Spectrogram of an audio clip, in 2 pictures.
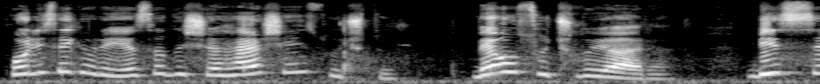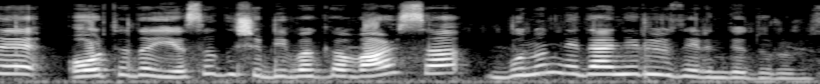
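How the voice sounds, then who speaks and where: An actress playing a composed journalist who calmly explains her work. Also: high voice, a little hiss or hum. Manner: measured, explanatory.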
